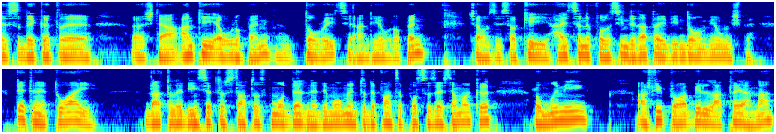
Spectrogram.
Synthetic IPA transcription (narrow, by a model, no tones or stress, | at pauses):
esd̪e̞kət̪ɾe̞ | əʃt̪eaʔa̰nt̪ieuɾo̞pe̞nʲt̪oɾisʲa̰nt̪ieuɾo̞pe̞nʲt͡ʃeawziso̞kʲe̞jhajsəne̞fo̞lo̞simd̪e̞d̪at̪ele̞d̪ind̪o̞wəmijunʃpe̞pɾije̞t̪e̞ne̞t̪uaj | d̪at̪e̞le̞d̪inset̪olst̪at̪usmo̞d̪e̞rne̞d̪inmo̞me̞nt̪uld̪e̞fat̪səpo̞t̪səzd̪ajsɪamakə | ro̞mɨnij | a̰rfipɾo̞babilːat̪ɾe̞jana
